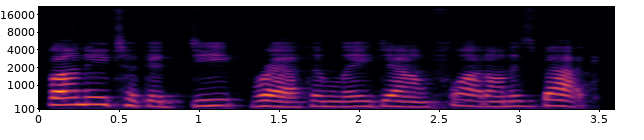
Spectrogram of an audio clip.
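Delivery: usual speaking voice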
